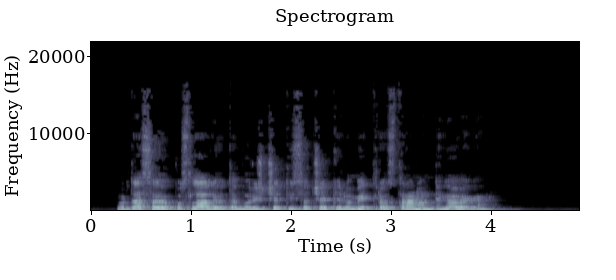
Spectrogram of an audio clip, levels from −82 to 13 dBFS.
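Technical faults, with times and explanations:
Throughout, generation loss: swirly, smeared, hollow speech with blurred attacks, nothing above 16.5 kHz, likely from about four MP3 passes near 64 kbit/s.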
